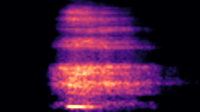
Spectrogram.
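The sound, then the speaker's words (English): A deep breath is let out through the mouth in a single soft, breathy exhale that lasts about a second and is heard alone against silence. “take a deep breath in through your nose. Hold it and exhale through your mouth.”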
